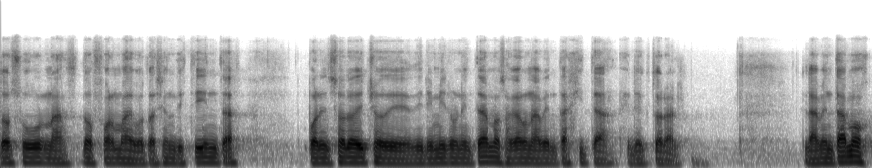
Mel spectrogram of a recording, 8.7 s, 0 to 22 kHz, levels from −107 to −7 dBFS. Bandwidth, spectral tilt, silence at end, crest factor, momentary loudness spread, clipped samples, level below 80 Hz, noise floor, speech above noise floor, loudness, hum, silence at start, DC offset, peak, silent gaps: 7.8 kHz; -8 dB/octave; 0 s; 16 dB; 10 LU; under 0.1%; -36 dBFS; -50 dBFS; 33 dB; -17 LUFS; none; 0 s; under 0.1%; 0 dBFS; none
